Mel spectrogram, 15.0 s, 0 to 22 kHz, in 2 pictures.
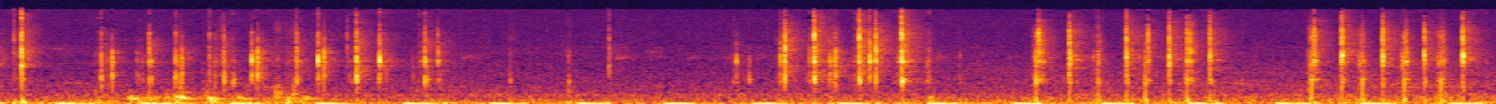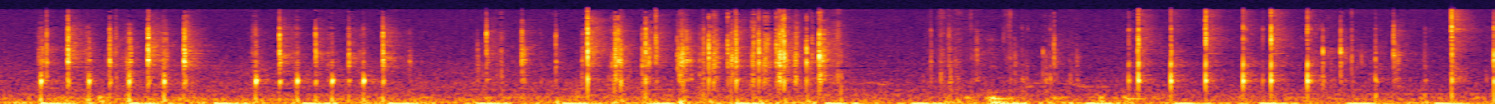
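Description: A black, hollow Sony DualShock 3 plastic controller is held in both hands while thumbs and fingertips press and tap its buttons and sticks. Quick, dry, bright plastic clicks come in rapid bursts separated by short pauses, each click dying away instantly over a soft low rumble.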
